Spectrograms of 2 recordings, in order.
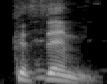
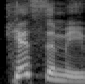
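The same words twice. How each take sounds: First: It is pronounced the way residents say it. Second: It is pronounced the way the spelling looks. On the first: This is how residents say the name. The speaker calls it right. "the people that live here are like Kissimmee" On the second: This is how outsiders read the name. The speaker calls it wrong. "you think Kissimmee because that's what it looks like"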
